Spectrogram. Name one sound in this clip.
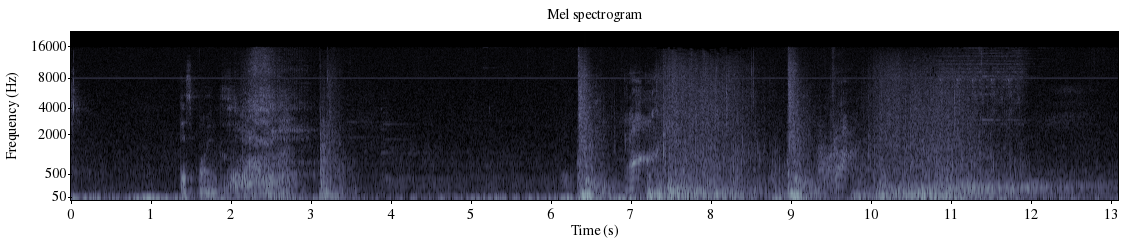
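Video game sound effects whoosh and crash as pieces attack.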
